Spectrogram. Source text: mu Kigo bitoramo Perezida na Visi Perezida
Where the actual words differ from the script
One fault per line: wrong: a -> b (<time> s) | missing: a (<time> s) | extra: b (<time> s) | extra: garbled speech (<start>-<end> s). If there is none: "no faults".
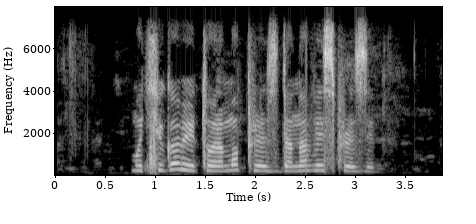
no faults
